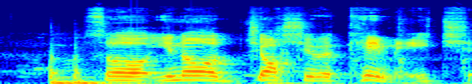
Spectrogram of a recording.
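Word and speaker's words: Joshua Kimmich: pronounced so you know Joshua kimich as people call him in Germany it's pronounced yua Kish y Kish for some reason a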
